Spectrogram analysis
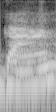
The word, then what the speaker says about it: Garm: It's pronounced Garm, I'm Garm? sure. Garm? G-A-R-M. Garm. Is that correct? It's not Graham. It's Garm. I don't see G-R-A-M. So it's Garm.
